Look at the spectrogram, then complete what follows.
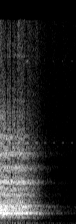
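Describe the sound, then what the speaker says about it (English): A single slow exhale out through the mouth during a bedtime yoga session, breathy and close, starting fairly strong and fading away to silence within about a second. "And then exhale out the mouth."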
